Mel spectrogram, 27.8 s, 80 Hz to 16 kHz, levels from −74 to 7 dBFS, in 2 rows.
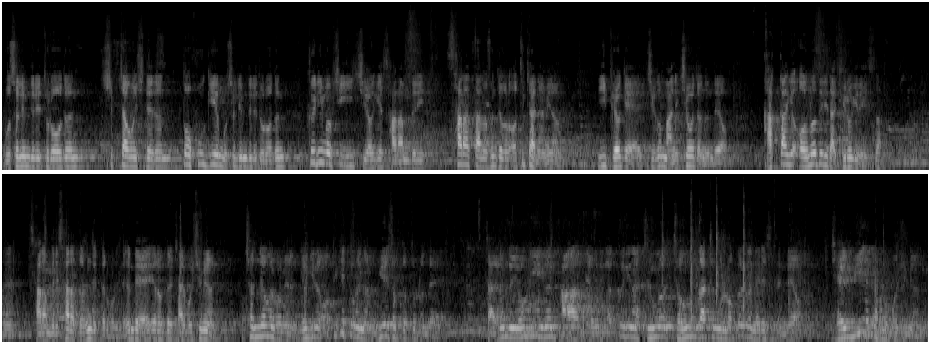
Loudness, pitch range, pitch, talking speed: -31 LUFS, 135-170 Hz, 150 Hz, 365 characters per minute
